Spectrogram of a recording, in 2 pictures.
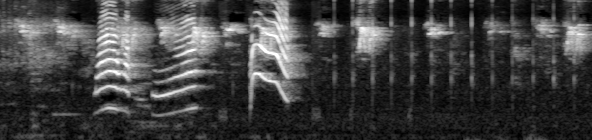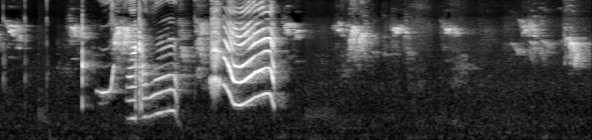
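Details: Pet talking parrot, said to repeat "mummy"; sliding, harmonic squawks and chirps come in short bursts with quick descending notes and pauses between them, indoors.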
